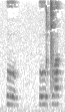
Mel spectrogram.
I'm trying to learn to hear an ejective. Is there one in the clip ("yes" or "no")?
no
